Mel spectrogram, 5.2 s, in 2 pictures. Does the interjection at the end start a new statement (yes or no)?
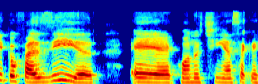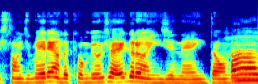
no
